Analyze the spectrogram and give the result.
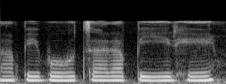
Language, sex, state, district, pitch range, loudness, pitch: Hindi, female, Arunachal Pradesh, Papum Pare, 185-190 Hz, -12 LUFS, 185 Hz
